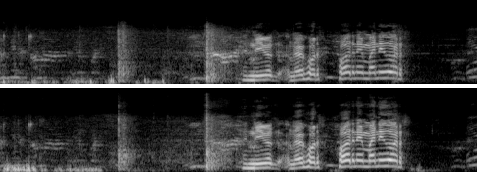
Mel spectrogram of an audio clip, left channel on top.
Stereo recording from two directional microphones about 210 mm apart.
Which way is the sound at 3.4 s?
30° right (ahead or behind).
